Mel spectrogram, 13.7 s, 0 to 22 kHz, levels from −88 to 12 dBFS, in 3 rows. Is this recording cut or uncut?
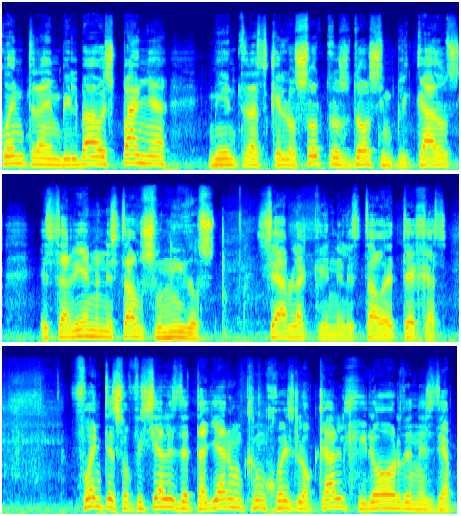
uncut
